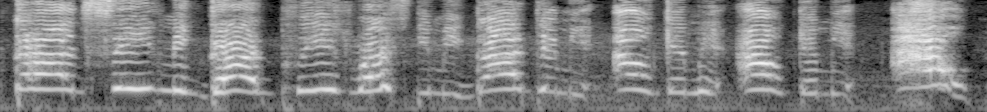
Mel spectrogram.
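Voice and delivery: high, frantic retold plea; crying out to God. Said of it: "I am crying out to God".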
